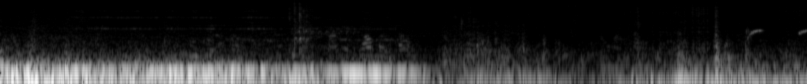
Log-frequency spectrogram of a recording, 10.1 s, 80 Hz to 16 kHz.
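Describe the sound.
A Keifuku Electric Railroad Mobo 101 type tram running along its line from Arashiyama toward Katabiranotsuji, heard from inside: a steady low rumble and motor hum that eases off midway, then builds again, with faint muffled voices in the background.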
